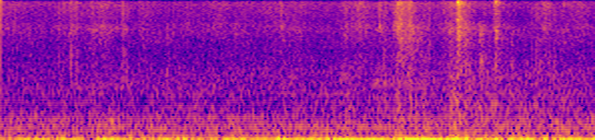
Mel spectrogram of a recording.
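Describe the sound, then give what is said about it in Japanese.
A steady low rumble of an engine heard from inside a car in winter, with a deep, constant drone and slight swells in loudness but no voices. “やっとね何ていうの車の中で上着を着ております”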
